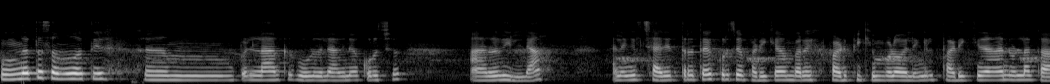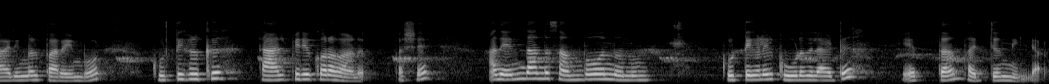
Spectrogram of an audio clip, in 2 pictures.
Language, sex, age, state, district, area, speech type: Malayalam, female, 18-30, Kerala, Kottayam, rural, spontaneous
